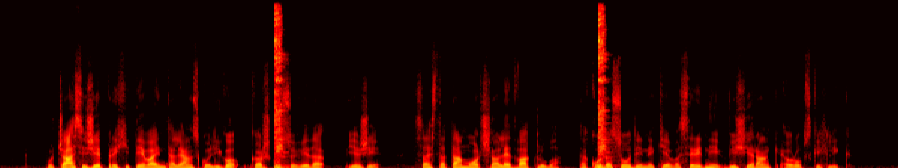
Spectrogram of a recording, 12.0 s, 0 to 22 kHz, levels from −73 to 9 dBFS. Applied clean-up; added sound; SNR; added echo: none; Thump, thud; 4 dB; none.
